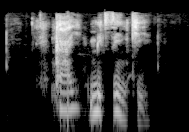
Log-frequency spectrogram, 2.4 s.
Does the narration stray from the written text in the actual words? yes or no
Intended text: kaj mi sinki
no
